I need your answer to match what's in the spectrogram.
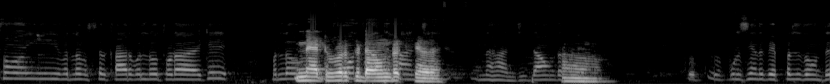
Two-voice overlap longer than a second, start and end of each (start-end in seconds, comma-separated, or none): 3.0-4.4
